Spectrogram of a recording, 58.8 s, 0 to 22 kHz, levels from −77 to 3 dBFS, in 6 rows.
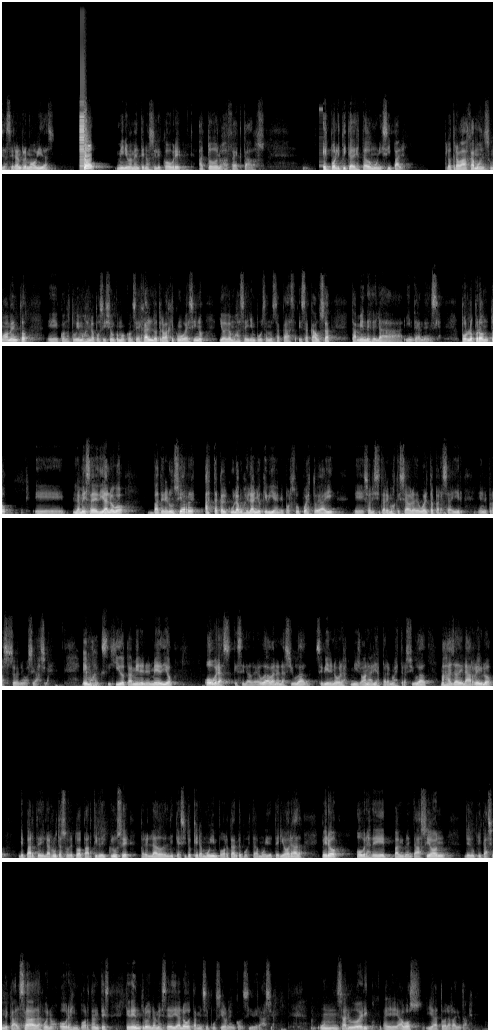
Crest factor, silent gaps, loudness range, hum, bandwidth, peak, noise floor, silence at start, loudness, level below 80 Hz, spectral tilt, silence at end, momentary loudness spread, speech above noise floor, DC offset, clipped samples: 18 dB; none; 6 LU; none; 10 kHz; 0 dBFS; -73 dBFS; 0 s; -19 LUFS; -54 dBFS; -6.5 dB/octave; 0.4 s; 13 LU; 55 dB; under 0.1%; under 0.1%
